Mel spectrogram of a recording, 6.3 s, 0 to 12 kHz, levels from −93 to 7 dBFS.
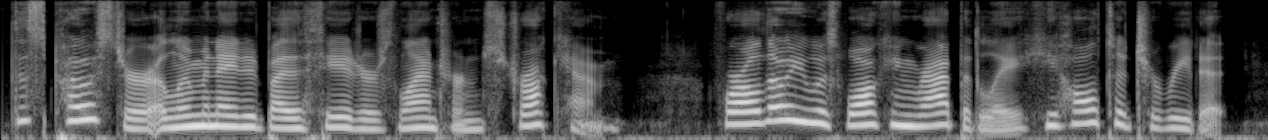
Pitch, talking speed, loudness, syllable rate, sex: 240 Hz, 190 wpm, -16 LUFS, 5.8 syllables/s, female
